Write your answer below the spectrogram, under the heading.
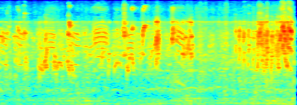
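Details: Outdoor budgerigar colony feeding and chirping: clear, quickly repeated warbled phrases and squeaky chirps from several birds, ending in a dense, bright burst of chatter.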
